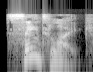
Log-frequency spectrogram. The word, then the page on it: saintlike: British English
